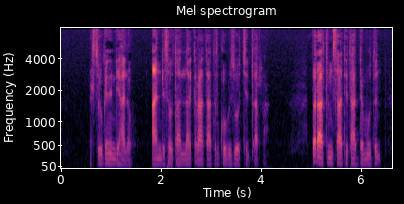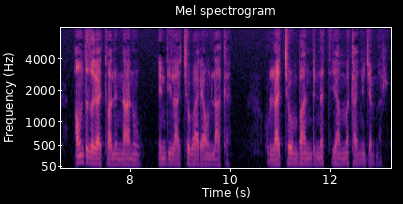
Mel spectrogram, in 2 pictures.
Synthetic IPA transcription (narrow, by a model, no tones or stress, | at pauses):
ʔɨɾsoɡɨnɨnd̪iɦaləhu | ʔand̪səwt̪ʰalːakʼɨɾat̪ʰad̪ɨɾɡo̞bɨzuwo̞t͡ʃːɪnt̪ʼərːa | b̥əɾat̪ʰɨmsat̪jɛt̪ʰad̪ːəmut̪ʰɨn | ʔahunt̪ʰəzəɡad͡ʒt̪ʰwalɨnːanu | ɨnd̪ilat͡ʃːɛwbaɾjahunlakʰə | hṵlːat͡ʃːɛwɨmbəand̪ɨnːət̪jamːəkʰaɲːud͡ʒɛmːəɾ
